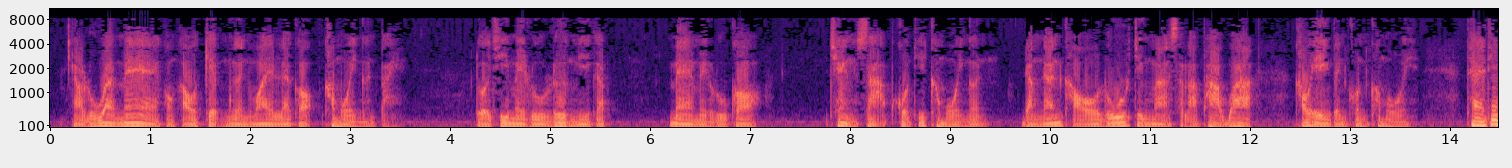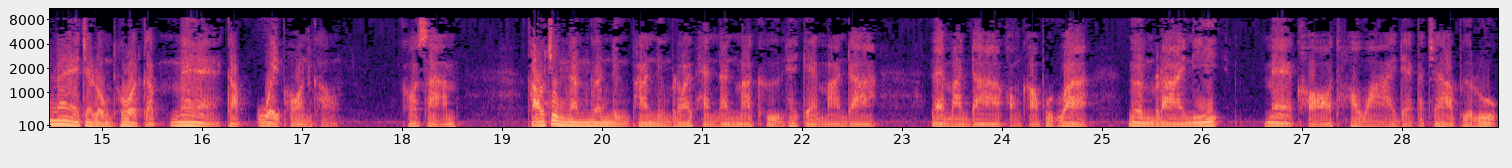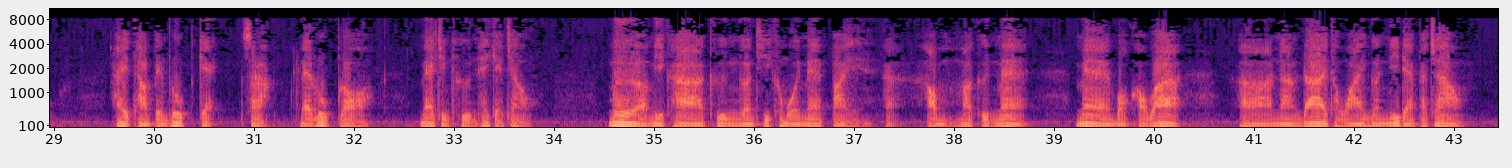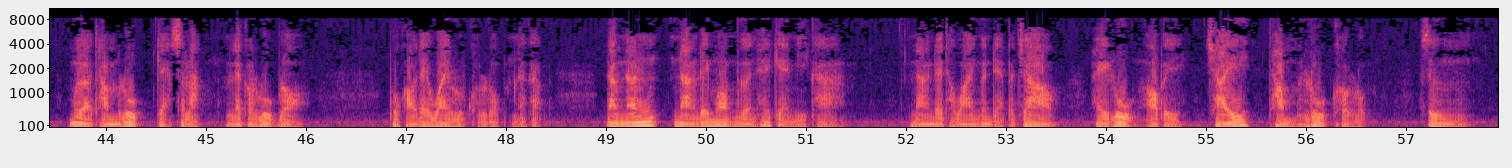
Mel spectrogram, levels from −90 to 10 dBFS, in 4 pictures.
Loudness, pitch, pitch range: -14 LUFS, 75 Hz, 65-85 Hz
